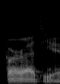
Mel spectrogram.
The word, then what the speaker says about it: Baratie: Did you say Baratier? Is that how it's pronounced? Yeah, I was wrong. Yeah, it's Baratier.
